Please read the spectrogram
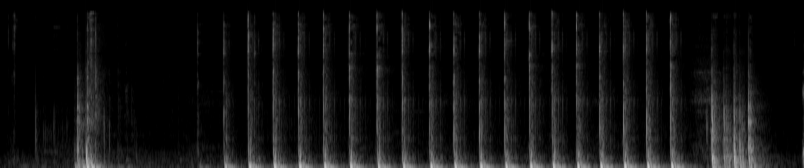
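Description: Small hammer tapping a metal strap clip shut onto a canvas keychain strap, driving its teeth into the fabric: one blow, then a quick even run of about four taps a second.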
